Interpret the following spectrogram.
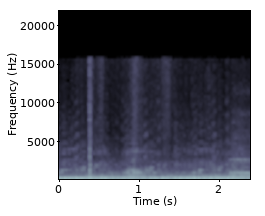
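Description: City street traffic with a diesel-electric hybrid bus idling close by: a steady low hum. A single sharp click comes about half a second in.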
